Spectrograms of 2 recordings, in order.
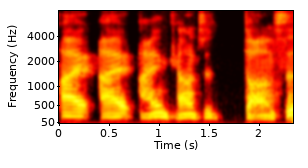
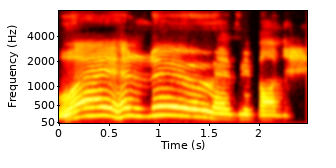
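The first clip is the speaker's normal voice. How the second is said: very high, booming theatrical stage actor voice; 12 semitones higher, 3 dB louder than usual. Showing off the actor voice they love using: booming actor voice. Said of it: "You'll hear it booming".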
